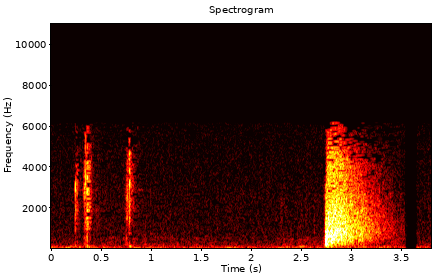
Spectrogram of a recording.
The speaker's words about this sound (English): Here is the rifle, Hannah. Let me have it. This will be a little warning for them. A taste of what they are to get later.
